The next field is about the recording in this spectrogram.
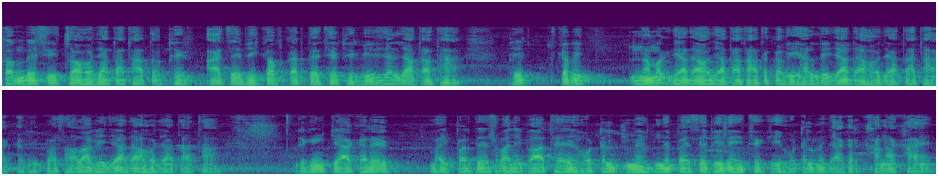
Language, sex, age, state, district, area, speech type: Hindi, male, 60+, Uttar Pradesh, Mau, rural, spontaneous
